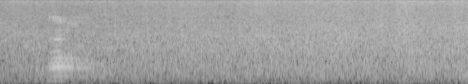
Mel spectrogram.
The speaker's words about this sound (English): That was a big one. But yes, the Pacific Ocean crashing into the coast of Hawaii.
